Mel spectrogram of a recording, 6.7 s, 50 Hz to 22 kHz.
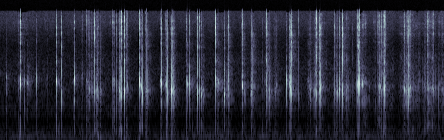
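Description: Fingernails repeatedly tap and scratch the shell of a palm-sized, hollow, gold mirror-finish egg-shaped compact held in both hands. About 27 sharp, bright clicks and brief scratches stand out, each dying away almost instantly with a light tinny ring around 1.6 kHz and no low-end weight.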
